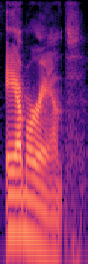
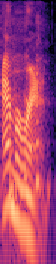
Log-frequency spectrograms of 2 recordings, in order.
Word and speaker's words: Amouranth: I think it's pronounced Amaranth. Amaranth. That looks right. Amouranth, something like that.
